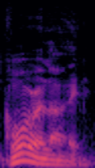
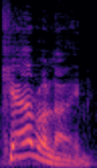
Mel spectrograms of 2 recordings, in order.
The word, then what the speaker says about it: Coraline: They kept saying Coraline, not Caroline. Not Caroline at all."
